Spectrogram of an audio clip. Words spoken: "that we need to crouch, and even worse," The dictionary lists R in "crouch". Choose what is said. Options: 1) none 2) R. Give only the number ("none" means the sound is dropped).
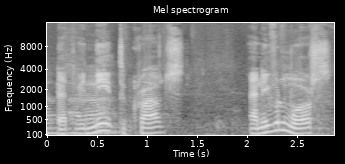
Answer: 2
